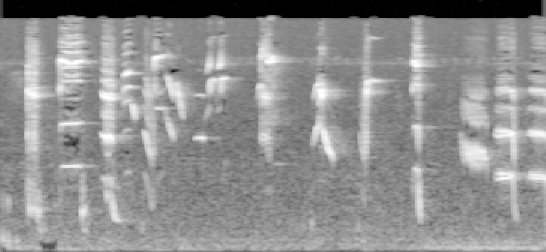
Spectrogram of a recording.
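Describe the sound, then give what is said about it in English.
A foot-long tui, a New Zealand songbird, delivers a rapid, varied series of bright whistles, clicks and sharp squeaky notes, each phrase separated by short pauses, clear with no voices. “The tui is one of New Zealand's most remarkable birds.”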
